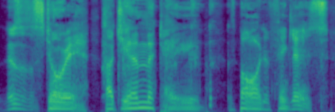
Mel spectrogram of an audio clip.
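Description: A man's voice: fairly low pitch, lively intonation, a little slow, gravelly, darkish tone, slightly rough, dry recording, studio quality. An Irish man co-hosting a radio show with teasing, rambling comic banter, acting out his examples as he goes.

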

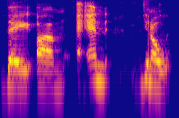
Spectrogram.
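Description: A woman's voice: lowish voice, fairly even intonation, takes it slowly. A woman chatting casually as a podcast guest, speaking in a candid, earnest way. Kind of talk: casual chat.

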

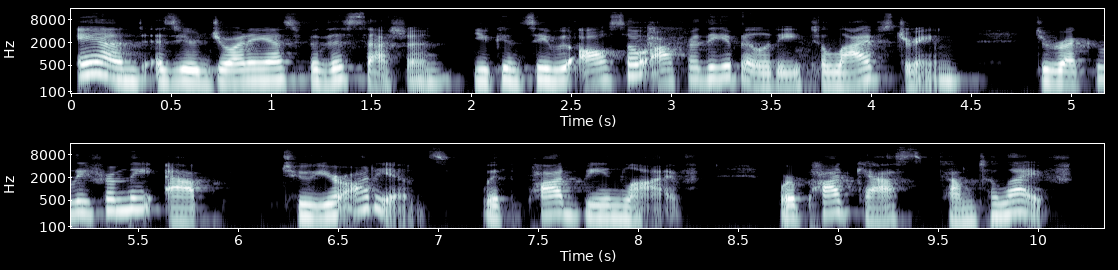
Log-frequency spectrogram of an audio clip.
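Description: A woman's voice: mid-range voice, normal speed, creaky. A woman host delivering a scripted promotional introduction for a live session.

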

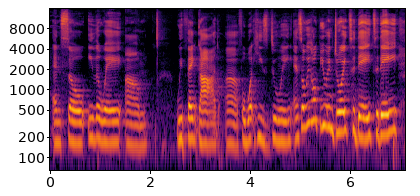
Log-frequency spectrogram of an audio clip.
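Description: A woman's voice: lowish voice, measured pace. A woman from Brooklyn, co-hosting a faith talk show in a chatty way and often saying "by God's grace". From Brooklyn, New York. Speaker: co-host of a ministry show. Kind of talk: casual conversational talk.

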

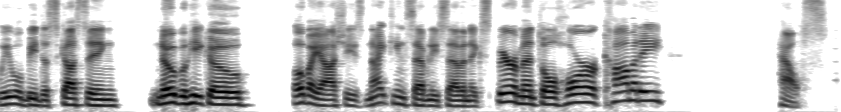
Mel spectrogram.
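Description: A man's voice: medium pitch, animated, moderate pace, no room sound, studio quality. A man co-hosting a film podcast, talking casually with frequent restarts and laughs. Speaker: podcast co-host.

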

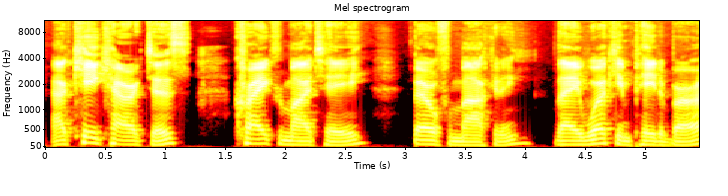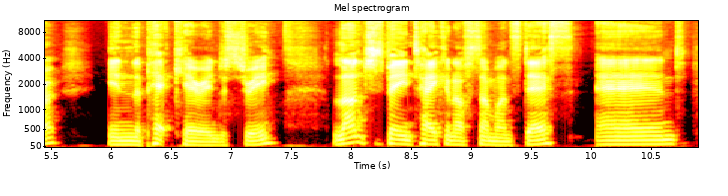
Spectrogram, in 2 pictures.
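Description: A man's voice: on the low side, measured pace, sharp tone. A man hosting a podcast in a casual, playful way, chatting and improvising stories. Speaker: podcast host. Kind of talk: casual chat and improvised storytelling.

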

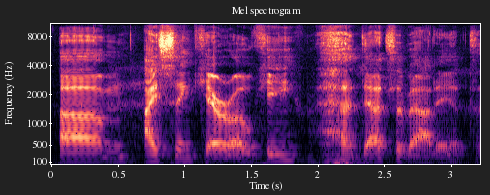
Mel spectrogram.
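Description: A man's voice: medium pitch, expressive, slow pace, sharp tone. A middle-aged man from Romania with a Romanian accent, a teacher giving earnest, plain-spoken interview answers. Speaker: literacy teacher, guest.

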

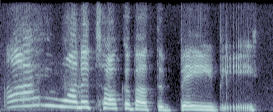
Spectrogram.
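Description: A woman's voice: sits high, big pitch swings, a little slow, full character voice. A woman playing a blunt, sardonic young model in an amateur script read, recorded over a muffled internet call. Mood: blunt, protective. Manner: dry sarcasm. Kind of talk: amateur screenplay table read.

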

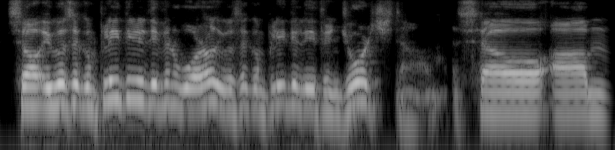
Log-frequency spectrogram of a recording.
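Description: An older Venezuelan man speaks as an interview guest, with a voice that sits a bit high for a man. He tells his story in an animated, chatty way, slipping into the voices of people he remembers and filling pauses with "uh" and "um.". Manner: animated, acts out remembered dialogue, many fillers. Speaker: professor and podcast guest.

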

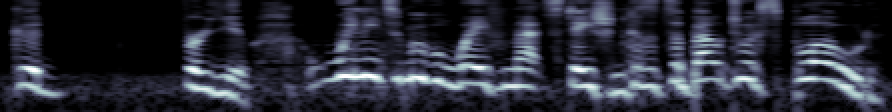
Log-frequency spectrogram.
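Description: A woman playing a no-nonsense space investigator, brisk, dry and impatient, in a sci-fi audio drama. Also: fairly high pitch, expressive. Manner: brisk, sardonic, commanding.

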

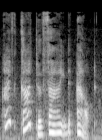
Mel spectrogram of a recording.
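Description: A woman voicing an excitable, determined young male bear cub in a children's story, eager and pleading. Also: medium pitch, slow, husky, pitched above the performer's own voice, exaggerated voice.

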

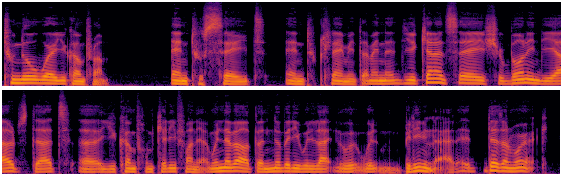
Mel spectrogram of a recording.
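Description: French-accented man with halting English. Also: mid-range voice, fairly even intonation, vocal fry, darkish tone, no room sound, dull audio. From France. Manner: halting, restarts often, searches for English words. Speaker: company CEO, guest. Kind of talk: conversational interview answers.

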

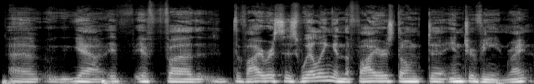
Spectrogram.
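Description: A man's voice: mid-range voice, steady tone, measured pace, mellow, husky. A man hosting a podcast, introducing his guest and asking questions in an easygoing way. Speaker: podcast host.

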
